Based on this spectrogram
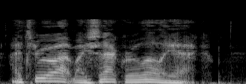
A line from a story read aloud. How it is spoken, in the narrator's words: Sarge moans again and replies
